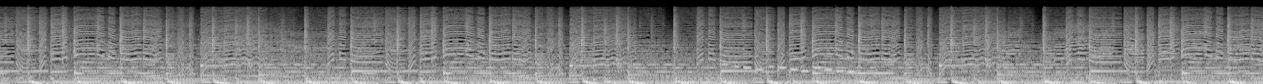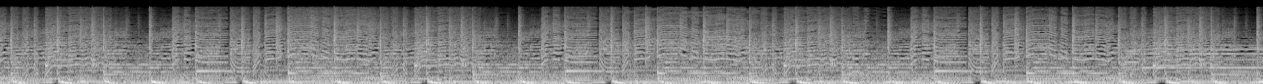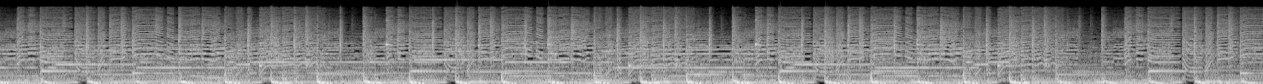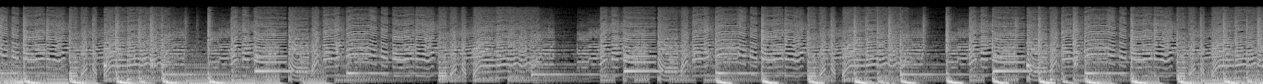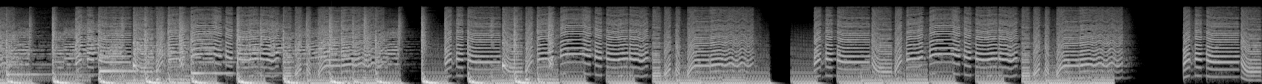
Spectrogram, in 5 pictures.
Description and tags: Beep-Boop
(beep boop) loop video game like tune. you can use this for whatever you wanna use it for!
enjoy
Made with splash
